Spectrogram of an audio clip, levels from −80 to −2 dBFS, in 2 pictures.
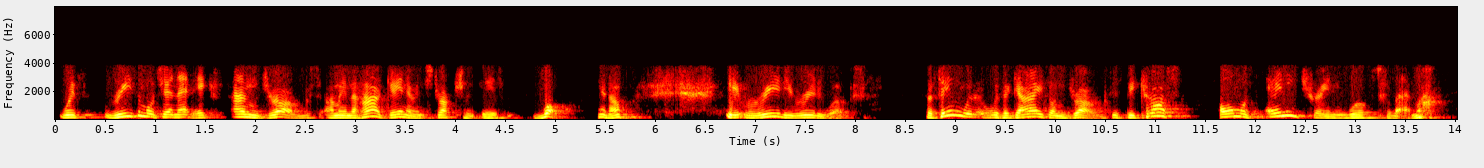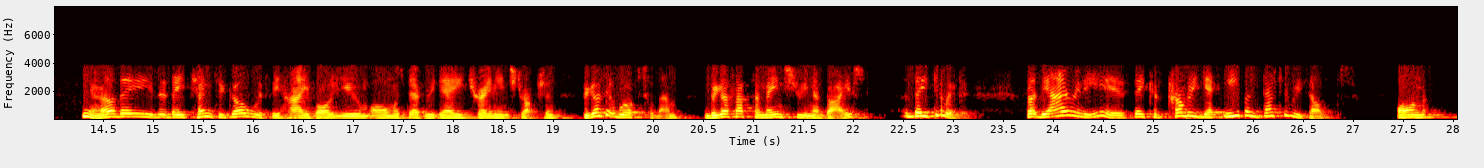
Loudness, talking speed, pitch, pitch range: -21 LUFS, 165 wpm, 160 Hz, 130-200 Hz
